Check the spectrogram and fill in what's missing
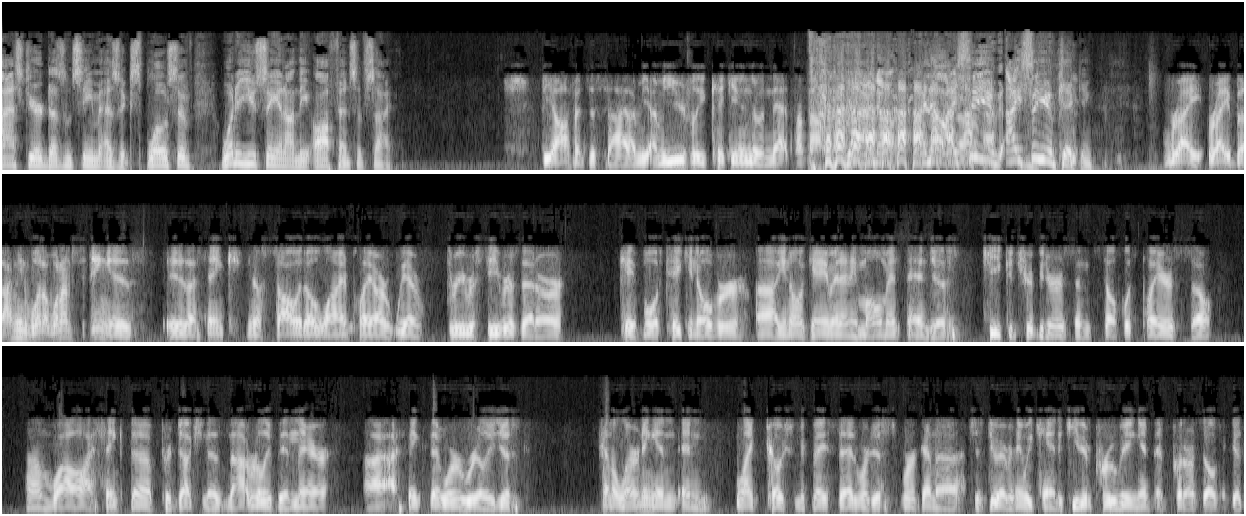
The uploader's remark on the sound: called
